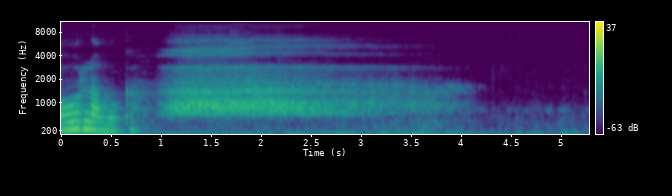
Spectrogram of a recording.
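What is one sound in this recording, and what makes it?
A woman breathes out long and slowly, fading away.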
